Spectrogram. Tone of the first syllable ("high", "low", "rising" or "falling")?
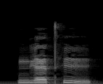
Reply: high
